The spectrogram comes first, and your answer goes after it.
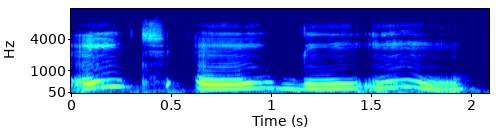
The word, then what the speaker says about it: have: (hedgehog scuttling) This word is half, we spell it H-A-V-E. In this case, the E is silent, I think it was a little sick.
